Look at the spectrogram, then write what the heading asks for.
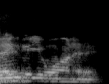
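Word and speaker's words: Vega Ioane: Veng Yowane. That's how you say it. Venga Yowane. Venga Ioane.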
